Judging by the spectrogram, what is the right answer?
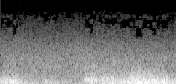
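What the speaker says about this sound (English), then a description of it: "It seems there's a storm coming." Low thunder rumbles from an approaching storm in the video game Alan Wake Remastered, a deep rolling swell that builds louder in the second half, with no speech over it.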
